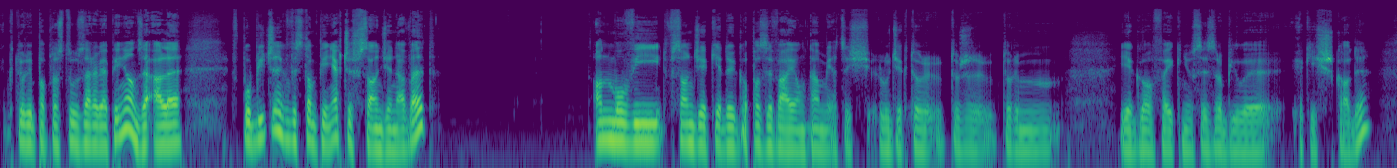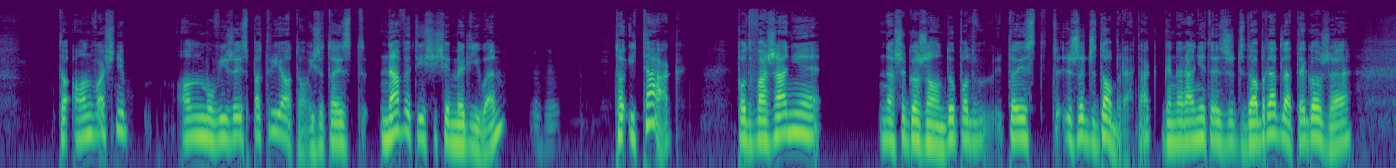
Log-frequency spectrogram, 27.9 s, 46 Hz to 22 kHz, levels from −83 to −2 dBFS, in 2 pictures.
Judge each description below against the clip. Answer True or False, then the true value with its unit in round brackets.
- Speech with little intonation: False (5.2 semitones)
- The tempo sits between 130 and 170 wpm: True (140 wpm)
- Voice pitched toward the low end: True (120 Hz)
